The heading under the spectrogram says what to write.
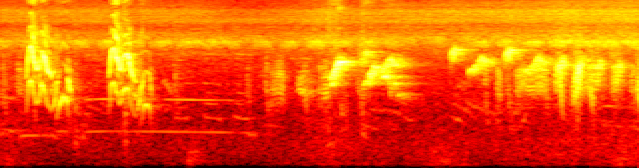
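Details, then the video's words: Caged Chinese hwamei, a fighting bird agitated near a rival and pecking its cage; two loud, rich whistled phrases open, followed by shorter, higher chirping notes over faint background hiss. "Họa Mi Mộc Máu Chiến Cứ Gần Là Mổ Lồng"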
